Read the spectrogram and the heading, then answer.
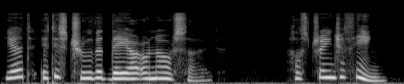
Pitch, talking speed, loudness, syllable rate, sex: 260 Hz, 210 wpm, -16 LUFS, 5.4 syllables/s, female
